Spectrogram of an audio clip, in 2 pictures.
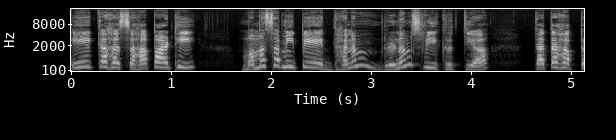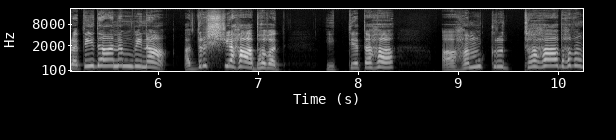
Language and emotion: Sanskrit, angry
